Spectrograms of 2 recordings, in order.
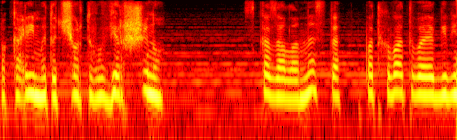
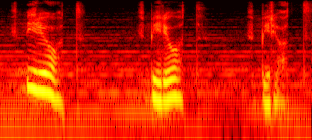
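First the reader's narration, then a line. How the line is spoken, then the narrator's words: Eerie whisper from mountain. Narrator (Russian): сама гора шептала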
